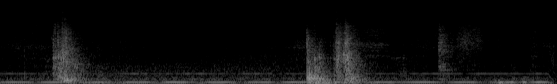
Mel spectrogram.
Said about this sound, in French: Demi-seconde après, on frappe à la porte.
